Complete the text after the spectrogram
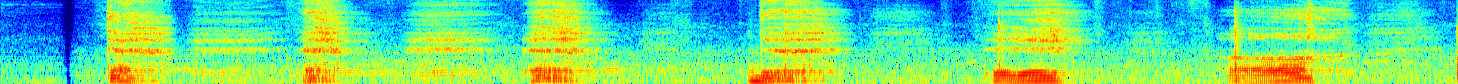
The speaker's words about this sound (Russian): Чего ты дышишь так, как будто бежал?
